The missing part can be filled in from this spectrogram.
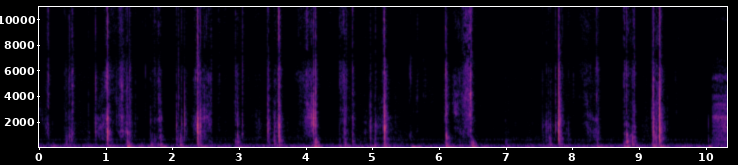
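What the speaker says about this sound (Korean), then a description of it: "추가 카드 뽑아보도록 하겠습니다" Tarot cards are shuffled and drawn close by, giving a string of sharp papery snaps and flicks at an uneven rhythm with soft rustling between them, and nobody speaks.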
